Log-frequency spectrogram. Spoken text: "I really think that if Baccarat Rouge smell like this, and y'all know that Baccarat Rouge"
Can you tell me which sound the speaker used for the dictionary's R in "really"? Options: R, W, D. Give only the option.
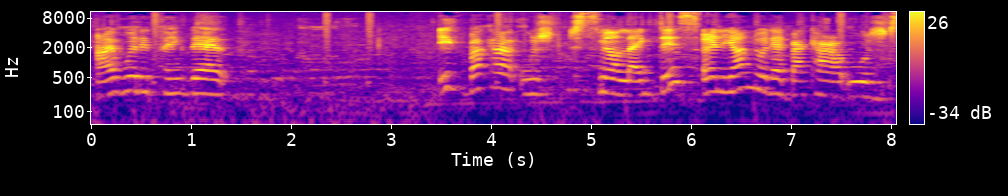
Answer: W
